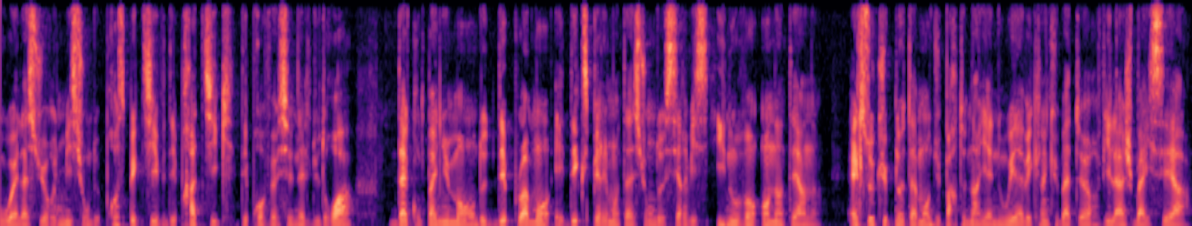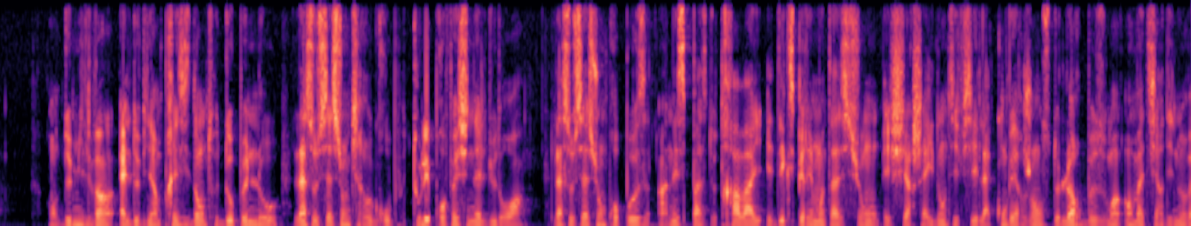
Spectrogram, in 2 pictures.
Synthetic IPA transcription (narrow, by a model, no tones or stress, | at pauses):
uɛlasyʁynmisjɔ̃d̪əpχɔspɛk̚t̪ʰivd̪epχat̪ʰikd̪̥epχɔfɛsjɔnɛld̪yd̪ʁwa | d̪akɔ̃paɲəmɑ̃d̪əd̪eplwamɑ̃ʔed̪ɛkspeʁimɑ̃t̪asjɔ̃d̪əsɛʁvisinɔvɑ̃ʔɑ̃nɛ̃t̪ɛʁn | ɛlsɔkʲypnɔt̪amɑ̃d̪ypaʁt̪ənaʁjanueavɛklɛ̃kʲybat̪œʁvilaʒbajsea | ɑ̃d̪ømilvɛ̃ɛld̪əvjɛ̃pχezid̪ɑ̃t̪d̪opɛnlolasɔsjasjɔ̃kʲiʁəɡʁupt̪ulepχɔfɛsjɔnɛld̪yd̪ʁwalasɔsjasjɔ̃pχɔpozɛ̃nɛspasd̪ət̪χavajed̪ɛkspeʁimɑ̃t̪asjɔ̃eʃɛʁʃaid̪ɑ̃t̪ifjelakɔ̃vɛʁʒɑ̃sd̪əlœʁbəzwɛ̃ʔɑ̃mat̪jɛʁd̪inɔva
